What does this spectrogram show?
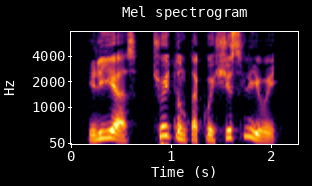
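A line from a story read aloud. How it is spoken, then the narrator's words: Quiet question. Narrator (Russian): спросил тихонько я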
